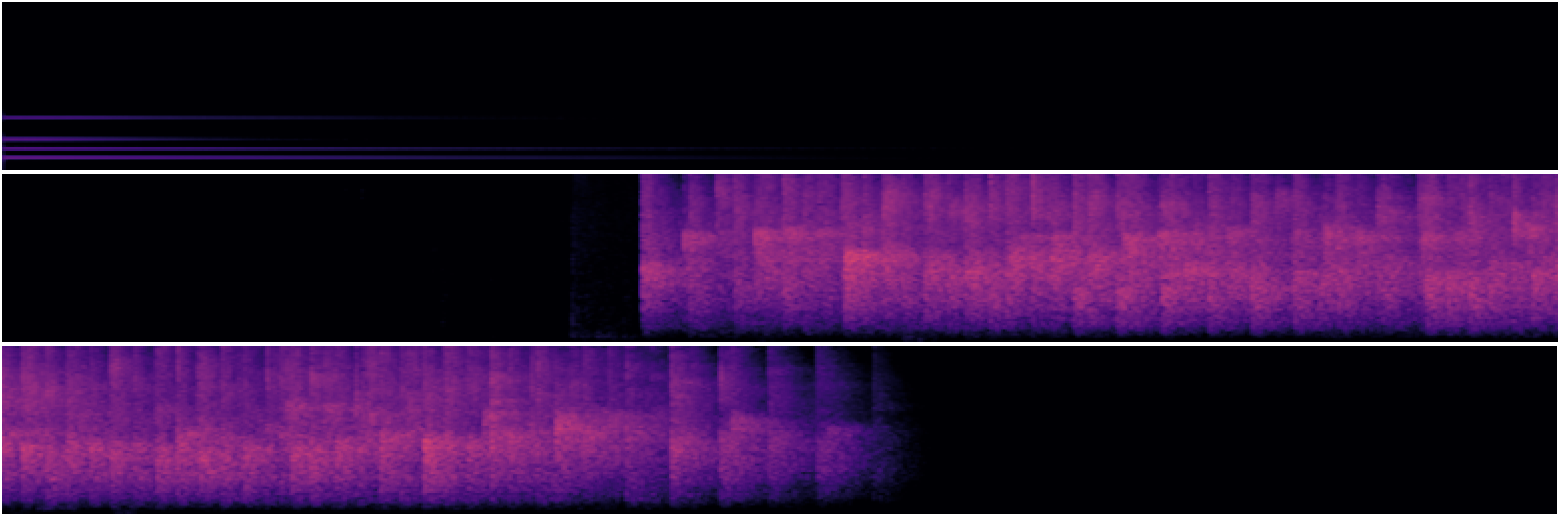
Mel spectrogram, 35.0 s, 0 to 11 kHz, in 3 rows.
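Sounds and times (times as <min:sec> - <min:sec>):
applause: 0:16.4 - 0:30.1.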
